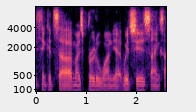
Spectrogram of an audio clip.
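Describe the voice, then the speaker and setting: A man's fairly low voice at a moderate pace, with an Australian accent. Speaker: metal band frontman. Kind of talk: casual interview chat.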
